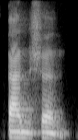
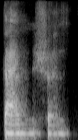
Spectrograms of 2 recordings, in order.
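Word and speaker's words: Danshen: This one is -Shen, like, as in my surname. See? Different herbs, but they sound alike. That's why whenever my wife always tells me, make sure you spell it out to the patient because the non-Chinese ear might make a mistake between Tang-Shen and -Shen. I'll never forget that.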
